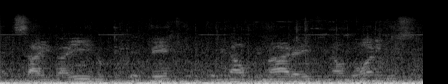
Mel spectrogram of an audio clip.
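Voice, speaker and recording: Fairly slow speech over loud background noise. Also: man. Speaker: bus driver vlogger. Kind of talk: casual vlog chat. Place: bus. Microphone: camera far.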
